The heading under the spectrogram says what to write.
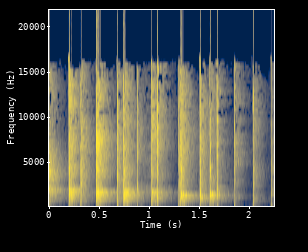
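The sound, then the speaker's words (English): Hands clapping in a quick, uneven burst of about a dozen sharp, bright smacks over two seconds, loud and crisp with no voices, like a short round of applause. “Yeah, that was a lot less bad on the ears than my clapping was.”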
